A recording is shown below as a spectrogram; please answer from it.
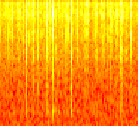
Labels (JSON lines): {"label": "ambient", "recorder": "HydroMoth"}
